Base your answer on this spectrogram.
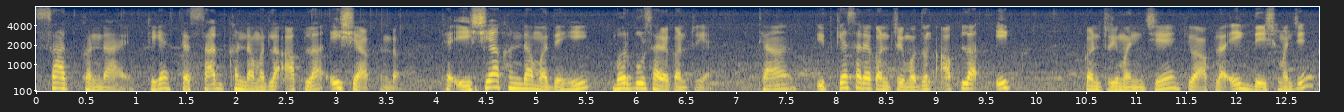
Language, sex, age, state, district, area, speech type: Marathi, male, 18-30, Maharashtra, Wardha, urban, spontaneous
